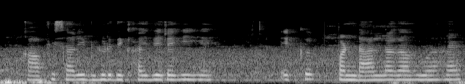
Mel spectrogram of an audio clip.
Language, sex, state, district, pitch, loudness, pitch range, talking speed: Hindi, female, Maharashtra, Dhule, 215 Hz, -18 LUFS, 210-220 Hz, 155 wpm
